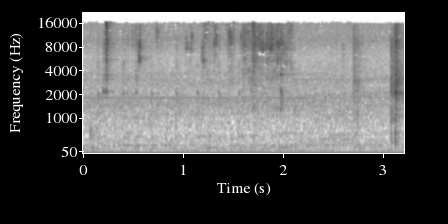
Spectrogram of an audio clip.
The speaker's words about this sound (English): All right. Let's pour us a little swig here.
